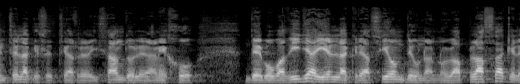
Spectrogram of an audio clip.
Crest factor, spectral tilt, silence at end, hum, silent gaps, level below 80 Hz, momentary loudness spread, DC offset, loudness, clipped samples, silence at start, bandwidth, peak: 18 dB; -4 dB/octave; 0 s; none; none; -58 dBFS; 11 LU; under 0.1%; -20 LUFS; under 0.1%; 0 s; 16 kHz; -2 dBFS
